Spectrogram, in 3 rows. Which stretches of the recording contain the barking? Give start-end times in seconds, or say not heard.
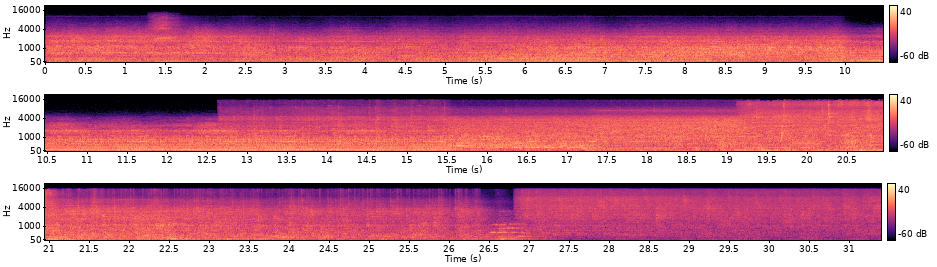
not heard.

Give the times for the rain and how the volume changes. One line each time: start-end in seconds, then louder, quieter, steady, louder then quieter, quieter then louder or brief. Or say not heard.
12.6-31.3 louder then quieter.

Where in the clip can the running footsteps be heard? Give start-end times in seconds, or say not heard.
not heard.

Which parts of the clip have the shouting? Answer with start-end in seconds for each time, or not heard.
1.2-1.8, 26.4-27.4.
